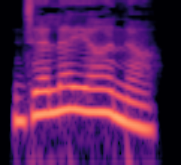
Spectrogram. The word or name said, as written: ಜಲಯಾನ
